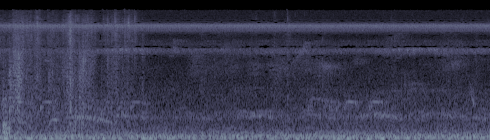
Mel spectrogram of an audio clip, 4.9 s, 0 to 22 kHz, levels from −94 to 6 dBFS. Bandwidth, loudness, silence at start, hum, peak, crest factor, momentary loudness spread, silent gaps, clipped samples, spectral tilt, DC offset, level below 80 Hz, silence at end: 16.5 kHz; -38 LUFS; 0 s; none; -20 dBFS; 18 dB; 4 LU; none; under 0.1%; -2.5 dB/octave; under 0.1%; -48 dBFS; 0 s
